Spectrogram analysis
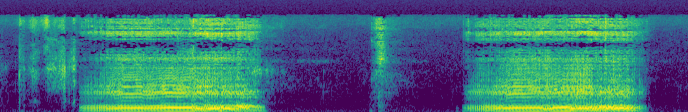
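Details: Person recorded while asleep, heavy snoring: two long, loud, buzzing, growl-like breaths a few seconds apart, with a short sniff between.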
